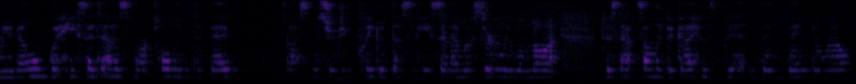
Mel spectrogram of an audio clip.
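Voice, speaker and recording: A woman's voice: sits high, a little mellow, far from the mic, a little hiss or hum, poor audio. A woman reading as a frantic teenage boy. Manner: urgent, insistent. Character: panicked teenage boy, desperate and pleading.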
